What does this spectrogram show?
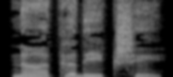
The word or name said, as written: ನಾಥದೀಕ್ಷೆ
